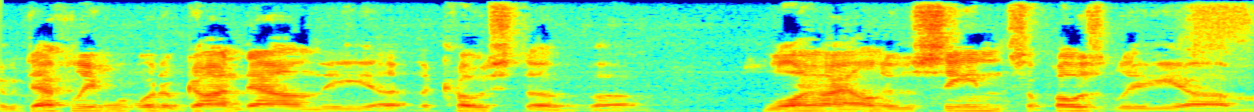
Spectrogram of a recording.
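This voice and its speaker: Over noticeable background noise, a man with a New Jersey accent speaks at a medium pitch with ordinary pitch variation. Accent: New Jersey American. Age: 60s. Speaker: amateur sky observer recounting sighting. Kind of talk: casual monologue video. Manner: halting, many fillers.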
